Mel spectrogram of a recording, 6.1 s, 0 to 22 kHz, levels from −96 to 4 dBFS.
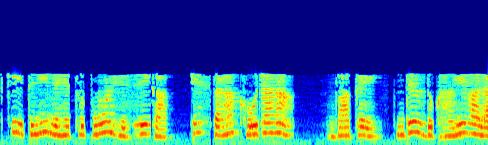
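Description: From start to end, the speech is dull and smeared. Nothing sounds above 3.1 kHz. Sibilants turn fizzy and sustained sounds warble. This is likely AAC compression, heavily damaged at a very low bitrate. The codec cuts the top band and leaves spectral holes.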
